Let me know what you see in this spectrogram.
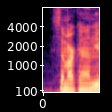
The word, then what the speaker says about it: Samarkand: Speaking of certain sounds and such, just short of 3 minutes in Shanghai to Samarkand, if I'm pronouncing that correctly, Samarkand? – Yeah.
